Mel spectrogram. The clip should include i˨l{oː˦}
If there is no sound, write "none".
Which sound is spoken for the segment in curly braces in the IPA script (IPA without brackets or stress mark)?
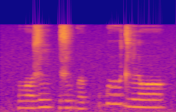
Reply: oː˨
